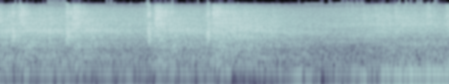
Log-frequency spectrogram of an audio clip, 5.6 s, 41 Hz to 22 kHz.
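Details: Datsun 240Z after a smoke test found a leaking balance tube gasket, replaced with a homemade gasket, carbs not yet tuned: a few throttle blips, then a steady idle at about 1000 rpm without hunting. Normal idle.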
